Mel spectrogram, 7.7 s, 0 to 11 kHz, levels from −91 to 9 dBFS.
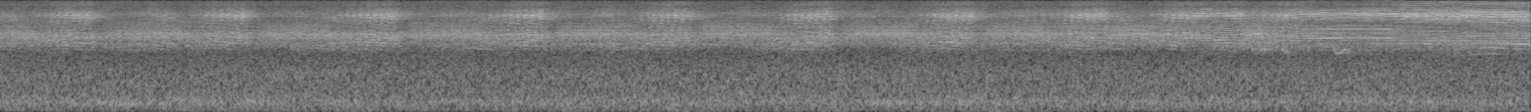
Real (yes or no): yes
